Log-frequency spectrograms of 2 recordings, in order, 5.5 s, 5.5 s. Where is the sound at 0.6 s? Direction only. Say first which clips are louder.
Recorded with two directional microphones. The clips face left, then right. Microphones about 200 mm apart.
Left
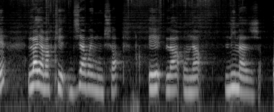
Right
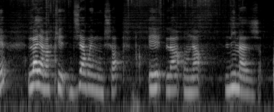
Left 5 dB; 50° left (ahead or behind); by 2.3 s 30° left (ahead or behind).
